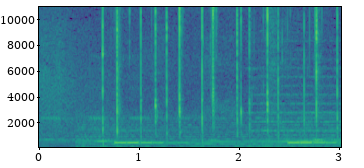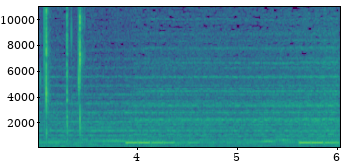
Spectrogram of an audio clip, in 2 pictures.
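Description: Suspenseful cartoon underscore with a sustained note that swells about every second and a half, and a run of sharp quick clicks in the first half: the bat character's echolocation sound effect.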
